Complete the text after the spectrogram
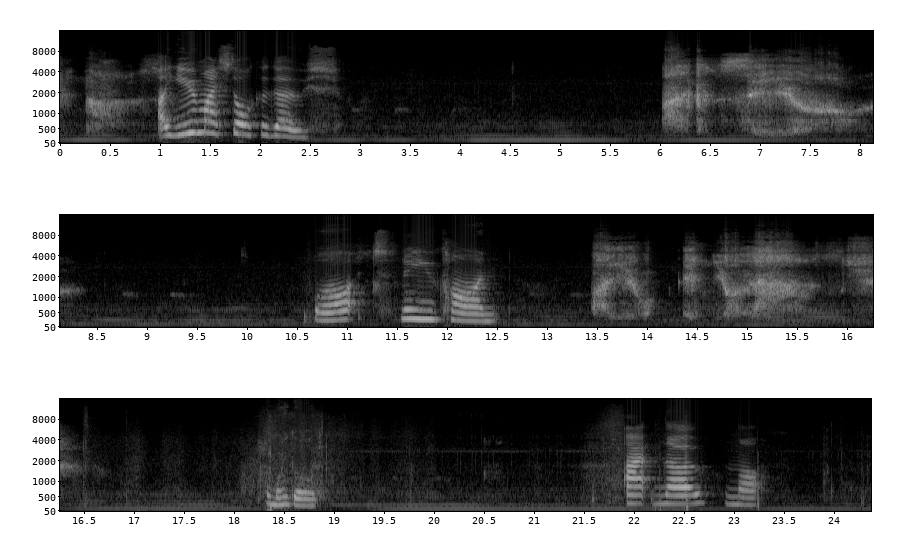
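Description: A young boy talks with animation close by, in bursts with pauses.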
